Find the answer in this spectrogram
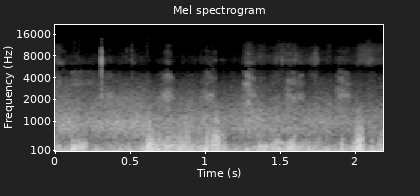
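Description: Guinea fowl calling in a quick run of harsh, repeated notes, over heavy low thuds from someone walking briskly while handling the camera's microphone.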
